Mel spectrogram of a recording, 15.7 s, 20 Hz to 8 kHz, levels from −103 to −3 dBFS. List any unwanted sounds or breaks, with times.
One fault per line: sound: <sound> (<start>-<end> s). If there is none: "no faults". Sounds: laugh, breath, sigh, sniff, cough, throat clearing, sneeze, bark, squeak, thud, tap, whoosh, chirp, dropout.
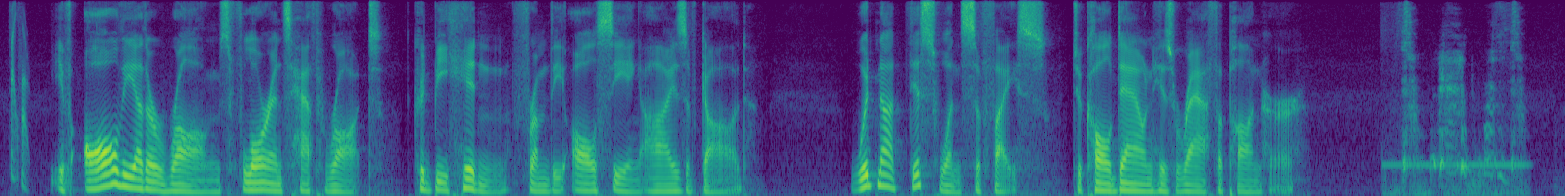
sound: chirp (0.1-0.3 s)
sound: breath (13.8-15.4 s)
